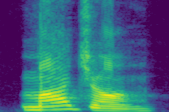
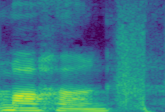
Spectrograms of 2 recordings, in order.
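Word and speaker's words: mahjong: see no it's not there it is maang maang not mahong ma Jang we're all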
